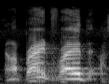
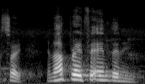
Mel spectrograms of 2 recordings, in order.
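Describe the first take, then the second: First: High, strained imitation of a sick voice; laryngitis voice. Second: Said in the usual way. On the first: Preacher accidentally keeps the sick helper's voice, high laryngitis imitation. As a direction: slip into the imitated laryngitis voice, pitched up.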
